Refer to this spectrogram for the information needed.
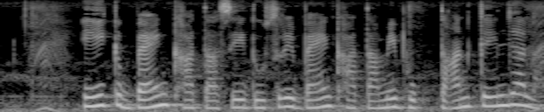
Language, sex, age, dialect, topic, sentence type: Bhojpuri, female, 25-30, Western, banking, statement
